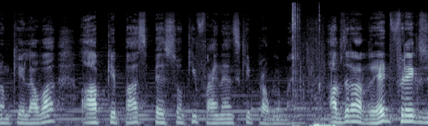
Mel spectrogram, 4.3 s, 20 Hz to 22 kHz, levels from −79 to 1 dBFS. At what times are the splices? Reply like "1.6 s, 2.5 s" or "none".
3.2 s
